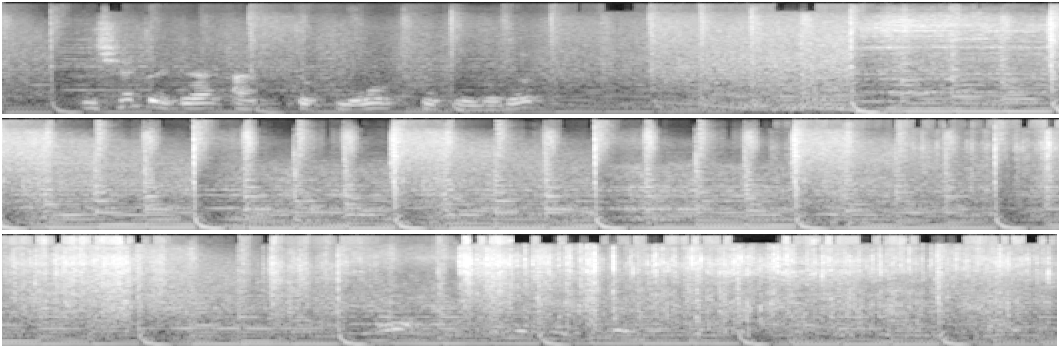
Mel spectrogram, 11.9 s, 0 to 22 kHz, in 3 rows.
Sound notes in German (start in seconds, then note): 0.0 Fröhliche Musik; 7.8 Papierrascheln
